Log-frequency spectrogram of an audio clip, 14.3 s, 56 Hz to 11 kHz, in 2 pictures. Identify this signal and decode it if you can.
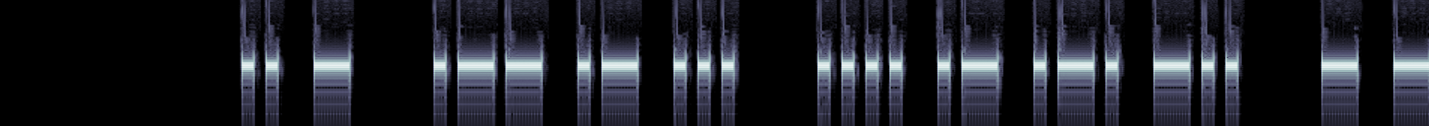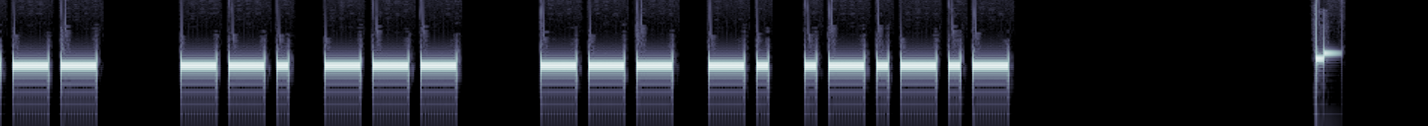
Morse code, heard as a keyed tone, about 20 wpm, 700 Hz. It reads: IT WAS HARD TO GO ON.
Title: Sentences from Top 1000 Words - Review Part 1 - 20wpm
